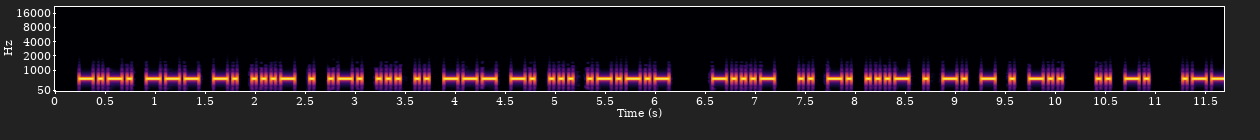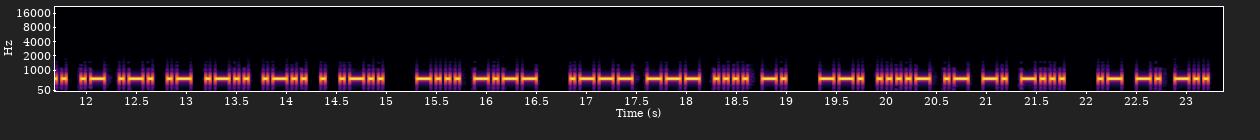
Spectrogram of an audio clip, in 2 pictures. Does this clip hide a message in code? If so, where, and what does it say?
Yes: Morse code from 0.2 to 23.2 s, heard as a keyed tone, about 25 wpm, 600 Hz. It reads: CONVERSIONS. <BT> INVENTED IN PARALLEL BY JOHN G4ANB AND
